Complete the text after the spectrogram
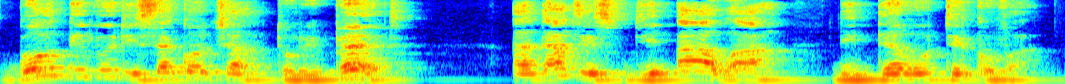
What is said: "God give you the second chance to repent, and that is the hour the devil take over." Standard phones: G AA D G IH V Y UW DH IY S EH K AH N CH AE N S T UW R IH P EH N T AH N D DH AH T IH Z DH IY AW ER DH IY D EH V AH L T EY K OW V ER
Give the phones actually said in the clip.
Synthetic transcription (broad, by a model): G AA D G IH V Y UW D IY S EH K AH N CH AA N T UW R IH P EH N T AH N D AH T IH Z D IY AW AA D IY D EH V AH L T EY K OW V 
